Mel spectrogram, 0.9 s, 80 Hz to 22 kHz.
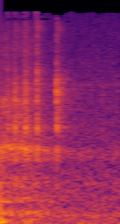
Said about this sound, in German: ich klicke gerade mal auf der Website Urban 2015.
